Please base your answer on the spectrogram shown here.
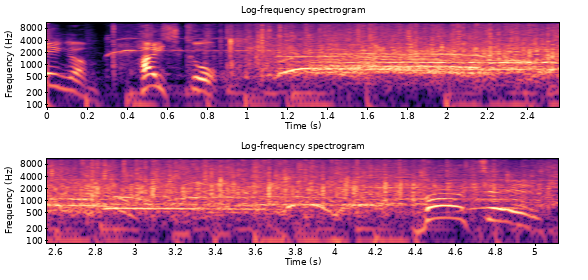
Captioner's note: cheers and applause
